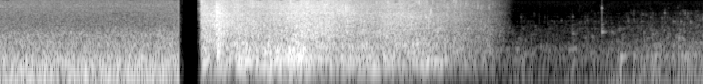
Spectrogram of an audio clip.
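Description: Water splashes as a diver plunges in.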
